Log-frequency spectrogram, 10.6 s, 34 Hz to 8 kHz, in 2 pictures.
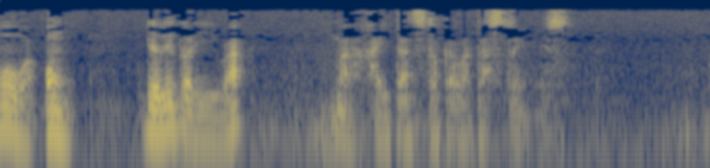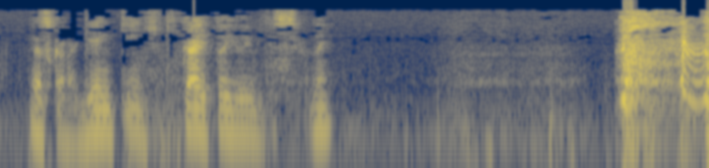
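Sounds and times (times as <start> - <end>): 
speech: 0.0 - 1.9, 2.5 - 4.4, 5.5 - 7.9
person coughing harshly: 9.9 - 10.6.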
